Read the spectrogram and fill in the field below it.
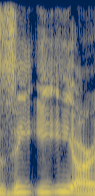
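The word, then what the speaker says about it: Zira: Uh I know it's spelled Z I R A, but just think of it as Z E R A in your head, in your mental picture.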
